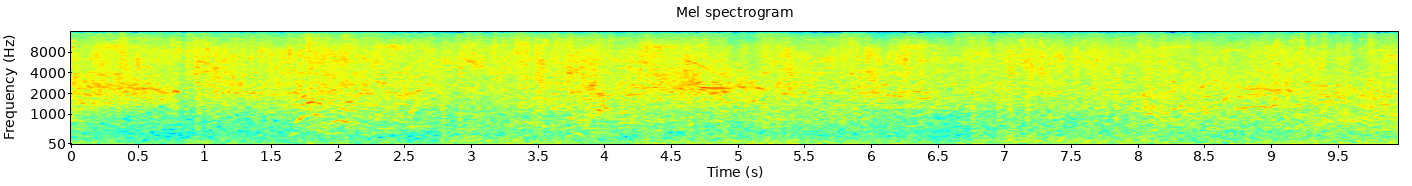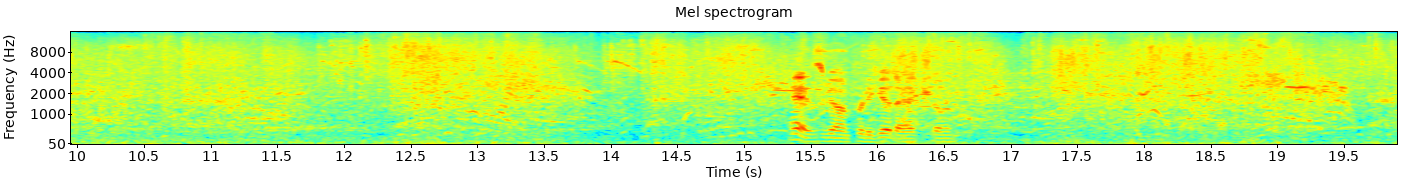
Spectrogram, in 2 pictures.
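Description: Giant insects screech and chitter.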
